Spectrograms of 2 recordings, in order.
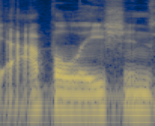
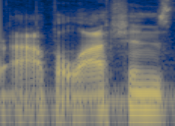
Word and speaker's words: Appalachians: The name comes from the Green Mountains, a range of the Appalachians or Appalachians, the pronunciation really depends on where you live, that cuts north to south, forming the backbone of the state.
